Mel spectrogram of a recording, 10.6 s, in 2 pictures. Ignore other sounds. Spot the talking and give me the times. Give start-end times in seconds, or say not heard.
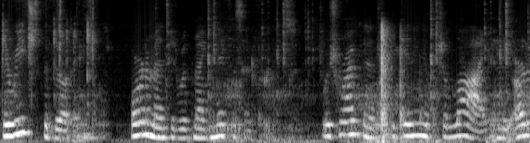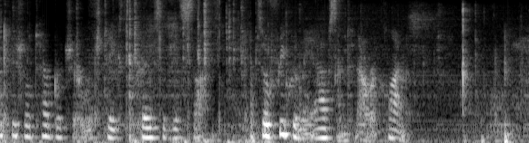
0.0-9.5.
